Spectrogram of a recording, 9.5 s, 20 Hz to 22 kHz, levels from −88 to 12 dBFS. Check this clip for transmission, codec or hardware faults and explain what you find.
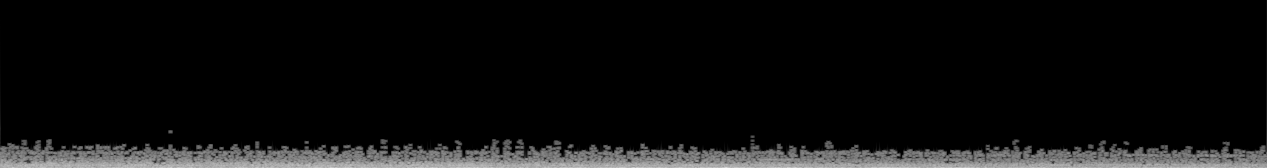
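The clip has one fault, present throughout: AAC compression damage. Nothing is heard above 3.7 kHz, leaving the sound dull, smeared and warbling, likely from AAC-LC at a starved bitrate near 8 kbps.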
